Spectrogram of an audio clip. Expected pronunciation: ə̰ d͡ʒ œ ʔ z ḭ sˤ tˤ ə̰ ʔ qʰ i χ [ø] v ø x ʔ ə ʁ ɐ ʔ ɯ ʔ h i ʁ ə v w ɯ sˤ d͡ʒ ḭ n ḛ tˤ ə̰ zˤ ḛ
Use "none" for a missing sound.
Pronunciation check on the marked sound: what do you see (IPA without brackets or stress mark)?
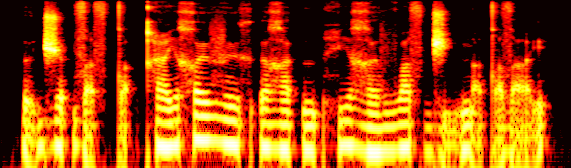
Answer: ø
